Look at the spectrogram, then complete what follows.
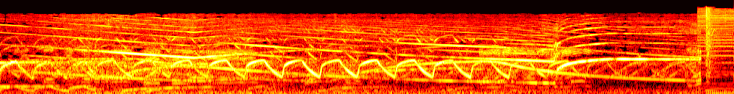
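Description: Several police vehicle sirens sounding at once. A fast yelp sweeps up and down about two to three times a second, over slower wails that glide up and down over several seconds.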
